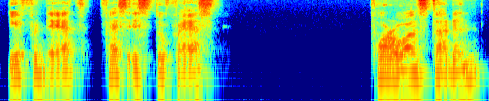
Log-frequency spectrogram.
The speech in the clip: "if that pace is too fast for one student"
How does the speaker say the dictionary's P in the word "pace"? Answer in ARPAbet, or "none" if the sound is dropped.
F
